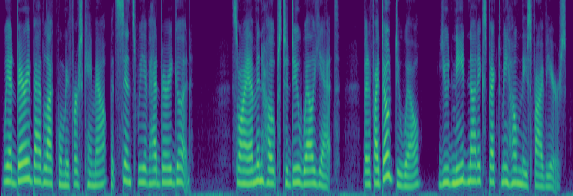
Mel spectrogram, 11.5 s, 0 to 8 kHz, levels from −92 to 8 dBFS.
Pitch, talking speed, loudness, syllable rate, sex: 205 Hz, 220 wpm, -19 LUFS, 4.9 syllables/s, female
